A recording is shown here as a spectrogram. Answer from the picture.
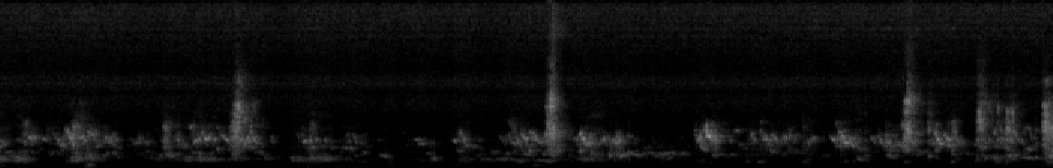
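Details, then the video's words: Home-bred budgerigar chicks in captivity, talking, tweeting, singing and mimicking indoors: continuous warbling chatter of short chirps, punctuated by several sharp, bright clicks. "Sonidos de Mi Cría de Periquitos Australianos que estimula a tu Periquito Solitario"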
